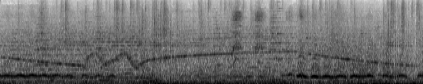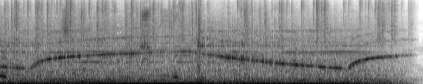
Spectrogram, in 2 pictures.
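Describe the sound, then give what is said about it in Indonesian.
A loud wailing ambulance siren sweeps up and down in long repeated cycles over a steady low engine rumble as the ambulance is driven fast, fading slightly at the very end. “Tak mau berlama-lama, aku pun bergegas memacu ambulan yang aku bawa.”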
